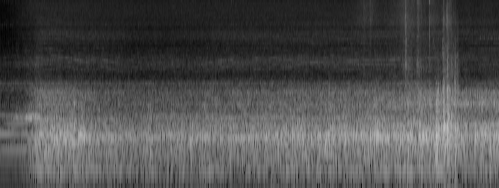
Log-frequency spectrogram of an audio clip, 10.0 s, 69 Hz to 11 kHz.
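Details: Hoover Nextra HNL6166 6 kg, 1600 rpm washing machine on spin, heater disconnected: loud, rough rumbling roar with knocks from severe imbalance, caused by very broken drum bearings.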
